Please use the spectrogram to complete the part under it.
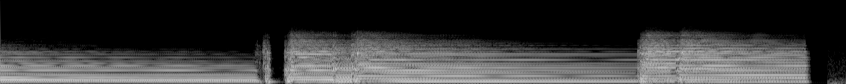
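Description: Electric guitar through a Strymon Riverside overdrive pedal with the gain pushed up rings out in thick, sustained distorted chords, loud and close, with a short break and a fresh strum partway through.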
